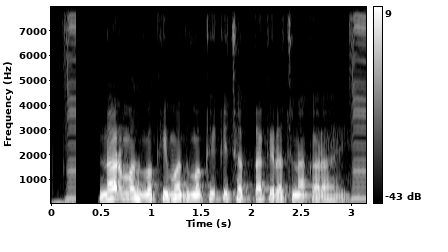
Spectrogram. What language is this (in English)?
Magahi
